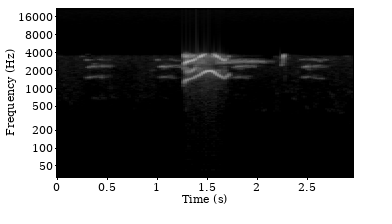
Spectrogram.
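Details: American goldfinch calling: short nasal, harmonic-rich notes, then a louder drawn-out wavering note that rises and falls, followed by a brief sharp chip and more short nasal notes; quiet background.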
